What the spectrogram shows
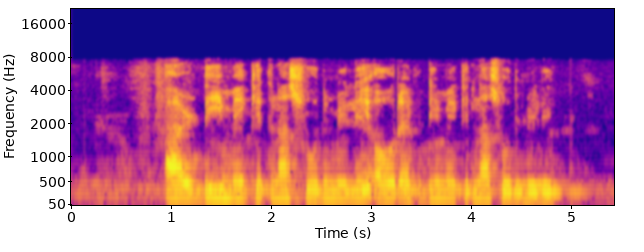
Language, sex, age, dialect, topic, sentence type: Bhojpuri, male, 18-24, Southern / Standard, banking, question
